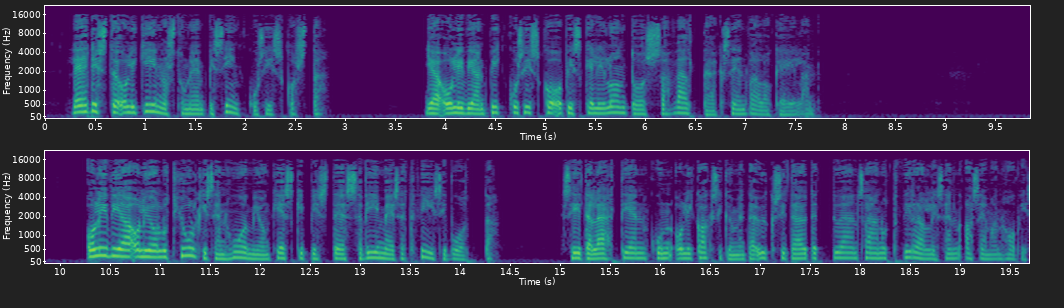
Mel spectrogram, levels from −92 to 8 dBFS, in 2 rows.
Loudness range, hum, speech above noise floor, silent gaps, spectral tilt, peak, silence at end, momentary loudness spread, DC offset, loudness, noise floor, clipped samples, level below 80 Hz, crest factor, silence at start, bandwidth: 10 LU; none; 55 dB; none; -5 dB/octave; 0 dBFS; 0 s; 15 LU; under 0.1%; -21 LUFS; -76 dBFS; under 0.1%; -60 dBFS; 22 dB; 0.25 s; 16.5 kHz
